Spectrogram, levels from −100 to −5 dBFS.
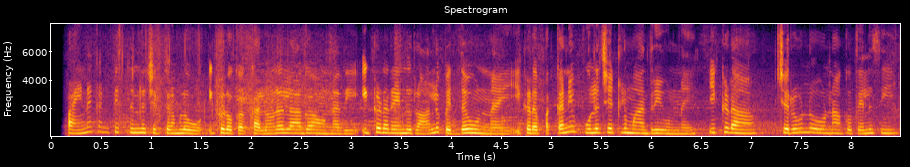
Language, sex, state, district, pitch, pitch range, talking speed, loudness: Telugu, female, Andhra Pradesh, Sri Satya Sai, 255 Hz, 240-280 Hz, 155 wpm, -16 LUFS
